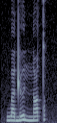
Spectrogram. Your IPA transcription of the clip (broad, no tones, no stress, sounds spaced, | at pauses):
w a d ɳ ɘ nː a tˤ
